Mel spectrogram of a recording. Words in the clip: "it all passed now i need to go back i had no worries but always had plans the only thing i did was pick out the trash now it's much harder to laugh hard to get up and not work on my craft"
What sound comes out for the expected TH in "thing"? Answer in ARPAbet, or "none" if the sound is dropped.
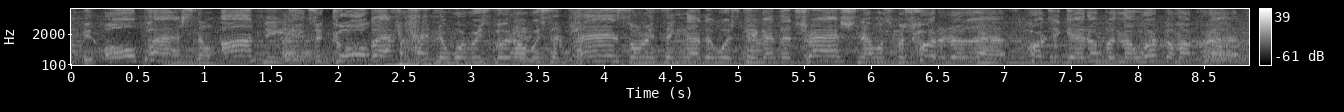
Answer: TH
